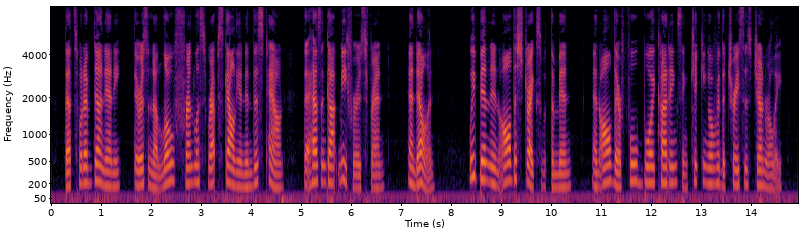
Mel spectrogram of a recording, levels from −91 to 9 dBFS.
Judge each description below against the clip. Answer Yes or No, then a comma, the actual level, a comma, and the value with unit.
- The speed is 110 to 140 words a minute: No, average, 175 wpm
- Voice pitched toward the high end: Yes, high, 195 Hz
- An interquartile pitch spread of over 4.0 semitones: Yes, average, 4.7 semitones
